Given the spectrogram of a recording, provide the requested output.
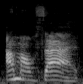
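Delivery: loud, punched "I'm outside"; emphatic announcement. Retold or imitated. Texting him outside his house, loud and emphatic. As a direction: state it loudly and firmly.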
